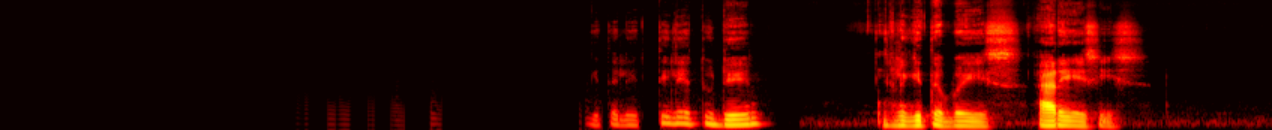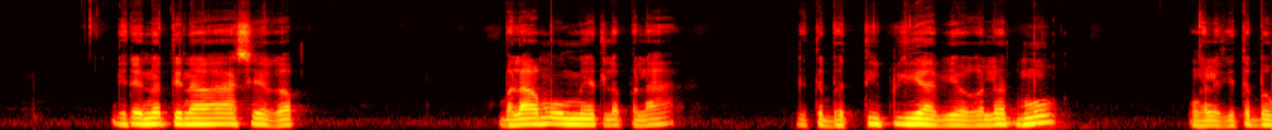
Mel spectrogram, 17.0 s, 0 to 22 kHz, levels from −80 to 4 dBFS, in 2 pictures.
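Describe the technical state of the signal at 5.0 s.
At 5.0 s the signal is still inside the truncation distortion on the fade-in, which runs from the start to 5.33 s. The worst grit lies before 4.46 s. By 5.0 s the level is high enough that the coarse steps are less exposed. A rough edge remains, consistent with only about 10 bits being kept without dither. On a waveform the low-level stretches show stair-stepped shapes. A spectrogram shows a hazy broadband grain over the rising sound.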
